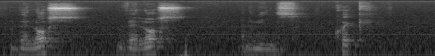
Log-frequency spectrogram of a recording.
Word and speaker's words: veloz: This is pronounced veloz, veloz, and it means quick, related to the word velocity in English. Veloz, so the accented syllable is the last one, which means aguda.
